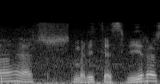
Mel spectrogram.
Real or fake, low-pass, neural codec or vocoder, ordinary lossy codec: real; 7.2 kHz; none; AAC, 48 kbps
